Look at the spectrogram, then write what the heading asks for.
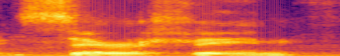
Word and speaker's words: Seraphine: So how do you want it to pronounce? Seraphina? Seraphine? Seraphine is what she's saying in the background, but she's busy typing something, so... Seraphine.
